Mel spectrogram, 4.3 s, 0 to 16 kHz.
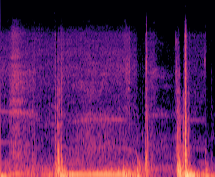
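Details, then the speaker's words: Saab 9-5 power window after lubricating the sticking window channel with silicone spray: steady even motor hum for about two seconds with no squeal or labouring, then a soft stop; normal operation. "see if it does anything better about better it sounds a lot better listen to this one"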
